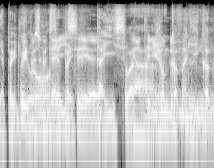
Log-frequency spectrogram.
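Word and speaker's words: Thaïs: Mais Taï a bien fait de rappeler qu'elle veut pas que ça soit Taï. Pas Tis. Taï.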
